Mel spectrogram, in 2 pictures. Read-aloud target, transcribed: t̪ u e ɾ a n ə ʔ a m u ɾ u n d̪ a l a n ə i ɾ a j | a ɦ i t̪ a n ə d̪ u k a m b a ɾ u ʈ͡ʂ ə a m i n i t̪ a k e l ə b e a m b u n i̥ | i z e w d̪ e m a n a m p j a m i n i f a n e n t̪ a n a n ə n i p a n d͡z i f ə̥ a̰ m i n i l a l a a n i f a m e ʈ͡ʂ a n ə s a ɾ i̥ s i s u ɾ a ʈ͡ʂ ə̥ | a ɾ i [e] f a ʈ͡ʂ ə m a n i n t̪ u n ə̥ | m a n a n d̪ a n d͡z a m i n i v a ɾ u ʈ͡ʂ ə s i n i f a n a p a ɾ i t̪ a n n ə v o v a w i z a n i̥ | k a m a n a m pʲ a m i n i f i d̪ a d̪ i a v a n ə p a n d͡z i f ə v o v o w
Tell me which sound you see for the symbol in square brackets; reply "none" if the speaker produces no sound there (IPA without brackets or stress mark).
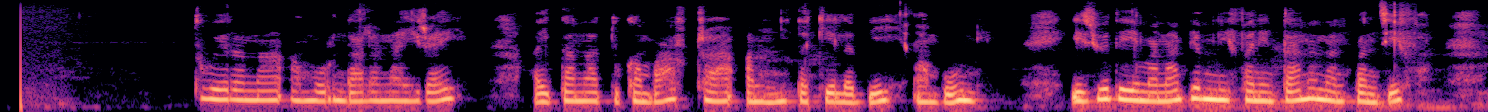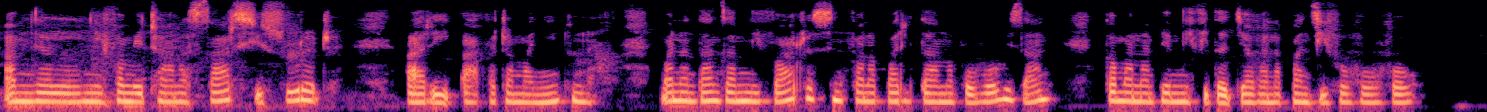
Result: a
